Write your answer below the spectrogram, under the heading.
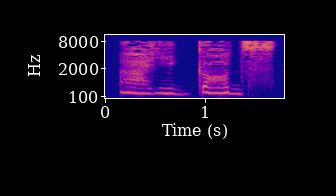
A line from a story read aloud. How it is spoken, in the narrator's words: Levian whispered aloud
